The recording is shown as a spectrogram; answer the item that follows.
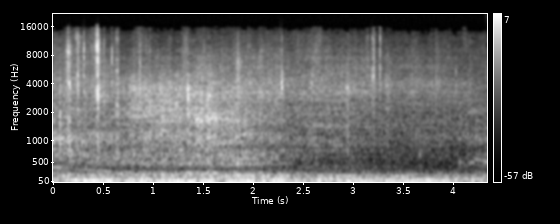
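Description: Steady low rumble of wind buffeting the microphone in an open field, with a few faint clicks from hands handling a plastic snake-trap container.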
